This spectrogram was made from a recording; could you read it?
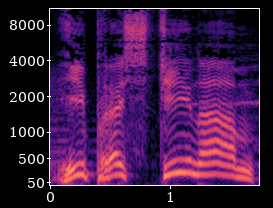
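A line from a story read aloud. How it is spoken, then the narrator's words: Shouting. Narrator (Russian): кричал он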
